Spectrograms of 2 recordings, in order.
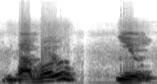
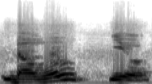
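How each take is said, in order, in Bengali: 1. এটি দুটি স্পষ্ট আলাদা অংশে বলা হয়। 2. এটি দুটি স্পষ্ট আলাদা অংশে বলা হয়।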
